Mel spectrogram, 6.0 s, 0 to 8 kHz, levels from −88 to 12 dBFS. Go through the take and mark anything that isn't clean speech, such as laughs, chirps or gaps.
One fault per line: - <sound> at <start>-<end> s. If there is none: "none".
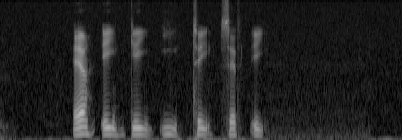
none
